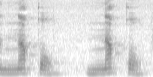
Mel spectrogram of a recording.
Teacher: یہاں قلقلہ ہوگا موٹا والا. نق آ کی آواز نہیں آئے گی کیونکہ یہ حمزہ نہیں ہے, عین کی آواز ہے, عین ادا کریں گے نق آ, ٹھیک ہے.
